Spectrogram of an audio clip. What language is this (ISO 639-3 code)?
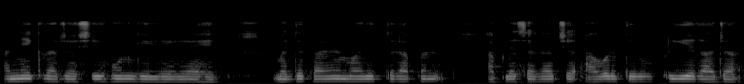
mar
